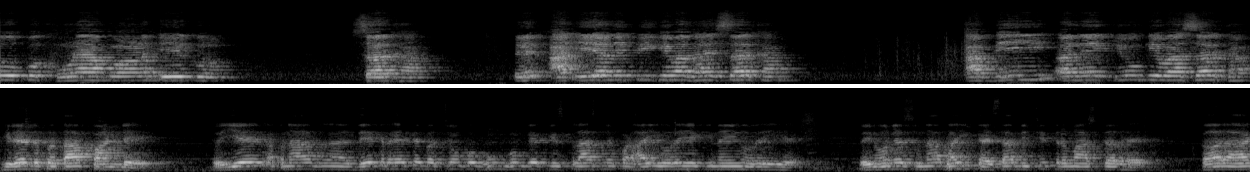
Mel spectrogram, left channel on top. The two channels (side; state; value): both; different; correlation 0.00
